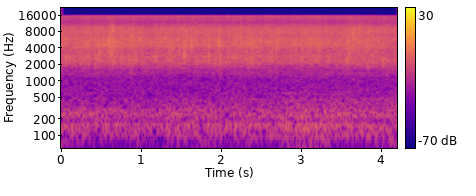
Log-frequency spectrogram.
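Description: Heavy rain pouring steadily onto a concrete patio, an even hiss with no breaks.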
